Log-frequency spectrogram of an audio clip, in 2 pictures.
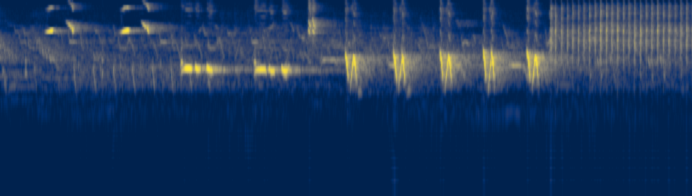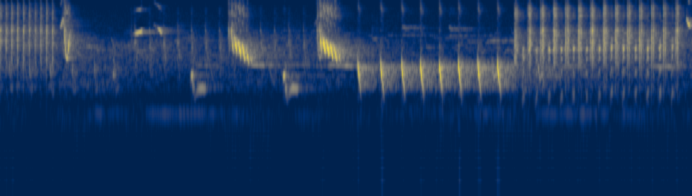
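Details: Song of a Thrush Nightingale: thin whistles, loud down-slurred notes repeated in series, a dry buzzing rattle, then more slurred notes and a fast chattering trill.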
